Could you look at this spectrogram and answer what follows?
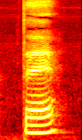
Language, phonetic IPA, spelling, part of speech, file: Czech, [ˈtɛː], té, noun / pronoun, Cs-té.ogg
- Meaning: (noun) 1. The name of the Latin script letter T/t 2. tea; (pronoun) singular feminine genitive/dative/locative of ten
